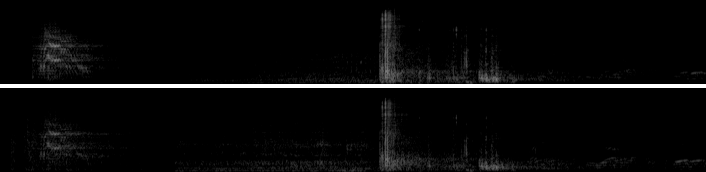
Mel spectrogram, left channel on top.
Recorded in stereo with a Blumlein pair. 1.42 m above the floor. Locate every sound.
0.3 s a zipper: 25° left, 1.3 m
1.7 s breathing: 55° right, 5 m
3.8 s chewing: 15° left, 0.8 m
5.3 s a man speaking: 65° right, 4 m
